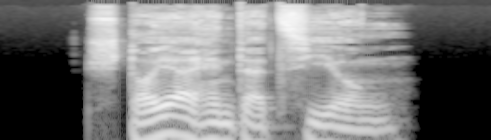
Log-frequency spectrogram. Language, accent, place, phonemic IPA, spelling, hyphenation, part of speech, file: German, Germany, Berlin, /ˈʃtɔɪ̯ɐhɪntɐˌt͡siːʊŋ/, Steuerhinterziehung, Steu‧er‧hin‧ter‧zie‧hung, noun, De-Steuerhinterziehung.ogg
- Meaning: tax evasion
